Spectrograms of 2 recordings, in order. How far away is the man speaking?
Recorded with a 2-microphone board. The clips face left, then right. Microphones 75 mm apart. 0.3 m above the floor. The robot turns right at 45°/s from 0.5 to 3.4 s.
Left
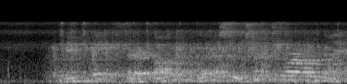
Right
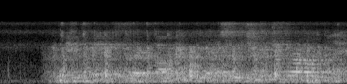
About 3 m.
